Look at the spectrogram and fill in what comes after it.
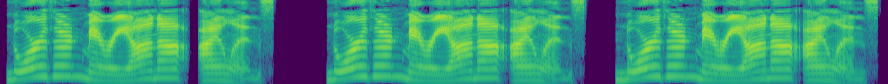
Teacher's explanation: Once again, we're going to stress that last word. We're going to stress the first syllable of islands.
